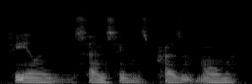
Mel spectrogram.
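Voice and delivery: soft, even meditation voice with long pauses; quiet, unhurried mindfulness guidance; guided meditation. Real, not acted. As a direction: guide them gently into stillness, leaving space after each phrase.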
